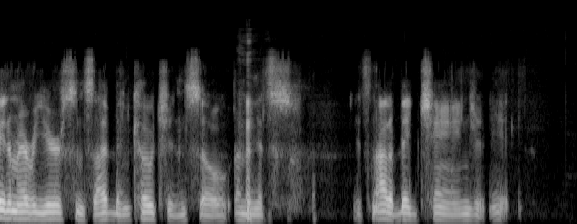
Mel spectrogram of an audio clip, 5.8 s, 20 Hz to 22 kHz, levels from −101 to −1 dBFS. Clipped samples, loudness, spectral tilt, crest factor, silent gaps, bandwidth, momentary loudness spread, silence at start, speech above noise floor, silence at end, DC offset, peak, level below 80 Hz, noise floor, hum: under 0.1%; -32 LUFS; -5 dB/octave; 20 dB; none; 11 kHz; 12 LU; 0 s; 49 dB; 0.7 s; under 0.1%; -12 dBFS; -82 dBFS; -80 dBFS; none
